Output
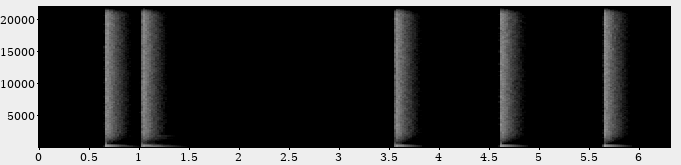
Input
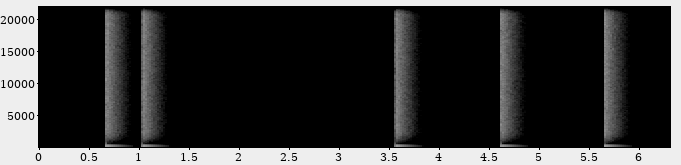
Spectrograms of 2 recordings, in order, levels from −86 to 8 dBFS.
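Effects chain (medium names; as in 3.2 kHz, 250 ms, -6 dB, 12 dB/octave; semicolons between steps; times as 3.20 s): harmonic-percussive split harmonic -5 dB; 0.79–3.64 s: de-hum 61.98 Hz, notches 30; trim +2 dB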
